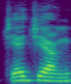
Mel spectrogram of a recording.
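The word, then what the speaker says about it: Zhejiang: going Oh Dave Daniels is saying I actually pronounce that correctly Jed Jung province I have a little bit of a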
